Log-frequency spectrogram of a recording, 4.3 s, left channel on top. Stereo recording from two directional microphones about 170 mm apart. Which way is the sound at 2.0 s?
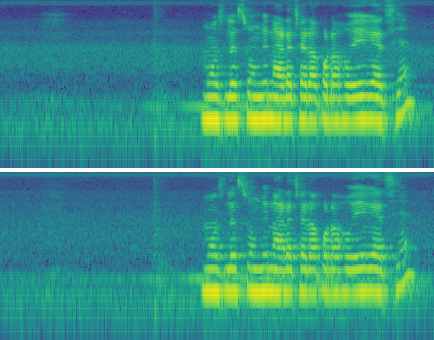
10° left (ahead or behind).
